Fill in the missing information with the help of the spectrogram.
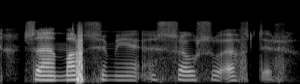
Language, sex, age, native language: Icelandic, male, 11, Icelandic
